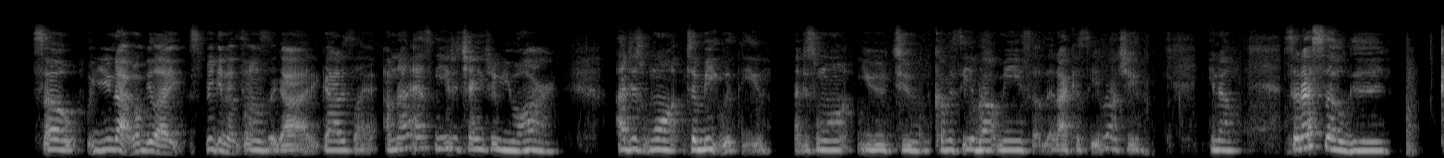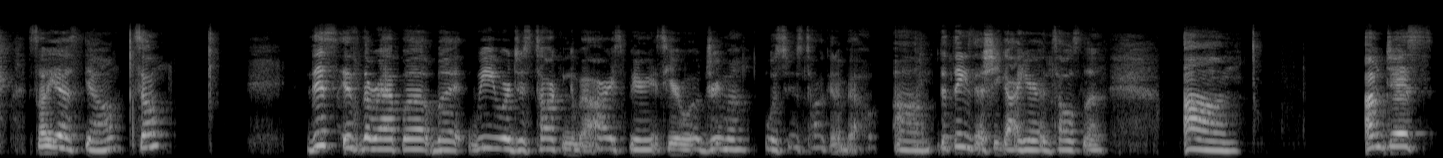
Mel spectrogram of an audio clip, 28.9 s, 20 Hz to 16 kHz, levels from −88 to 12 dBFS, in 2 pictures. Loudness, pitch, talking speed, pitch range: -32 LUFS, 225 Hz, 185 wpm, 210-250 Hz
